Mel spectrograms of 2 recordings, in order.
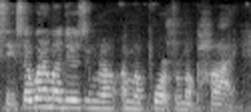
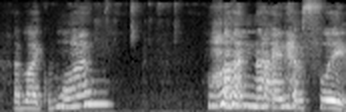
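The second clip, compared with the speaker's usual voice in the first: slow voice, cracking and breaking apart; 4 semitones higher, 6 dB louder than usual. Sick speaker, coughing at night, talks to viewers with voice breaking. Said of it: "I can hear my voice breaking".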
